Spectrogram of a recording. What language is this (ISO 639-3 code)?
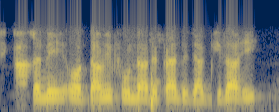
pan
